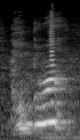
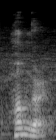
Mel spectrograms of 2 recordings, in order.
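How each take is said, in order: First: The word is said at a high pitch. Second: The word is said at a lower pitch.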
